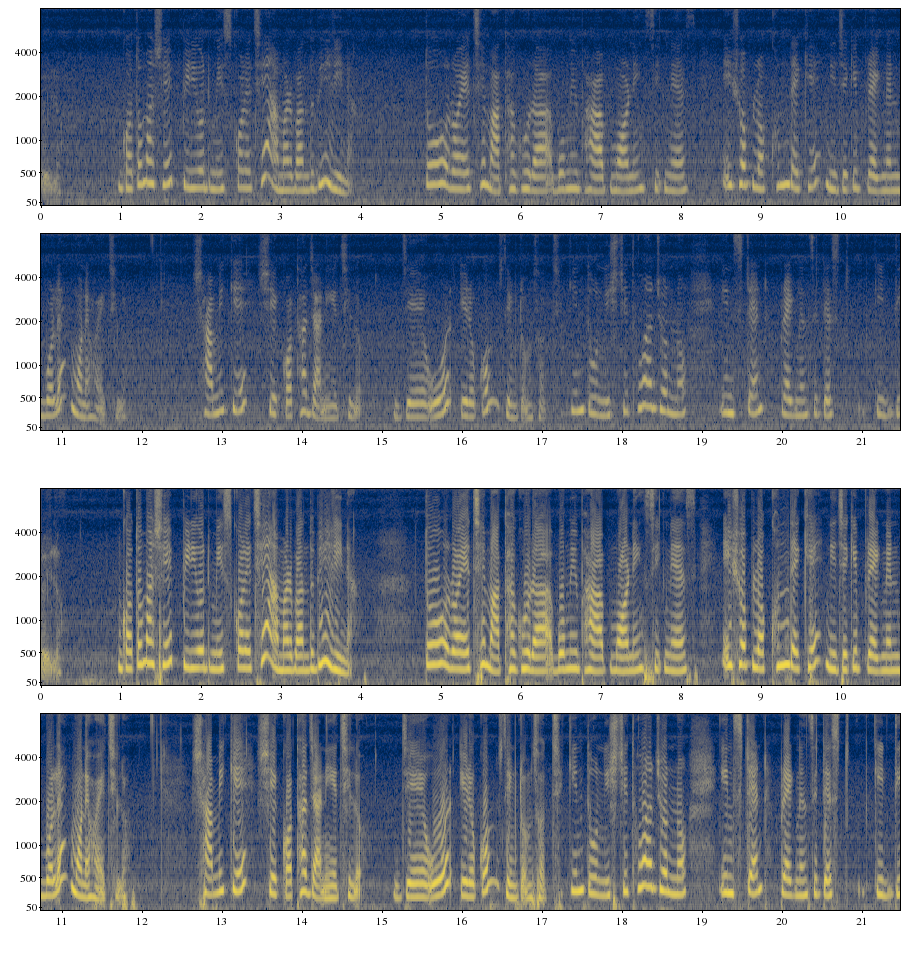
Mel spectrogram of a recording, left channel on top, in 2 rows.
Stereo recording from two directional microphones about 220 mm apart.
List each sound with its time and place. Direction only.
0.9 s speech: 40° right (ahead or behind)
